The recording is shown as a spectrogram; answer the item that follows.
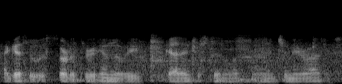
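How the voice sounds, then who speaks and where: A man's voice: a bass voice, monotone, racing, creaky, background noise. A man chatting casually as a musician guest in a radio interview. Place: radio studio. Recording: tinny, band-limited old radio aircheck.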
